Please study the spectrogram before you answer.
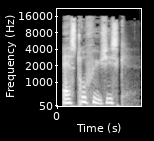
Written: astrofysisk

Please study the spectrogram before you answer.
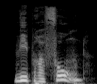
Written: vibrafon

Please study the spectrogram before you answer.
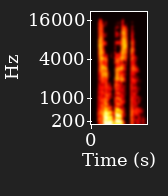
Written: tempest

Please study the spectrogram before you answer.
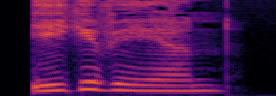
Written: ikkeværen

